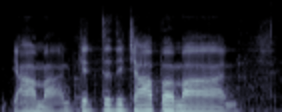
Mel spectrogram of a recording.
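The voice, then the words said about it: Put-on Jamaican accent, Russian-tinged. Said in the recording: “a Jamaican accent... it has a little Russian mixed into it. Like a Russian immigrant... a Jamaican Russian accent... it's like Arnold Schwarzenegger now”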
